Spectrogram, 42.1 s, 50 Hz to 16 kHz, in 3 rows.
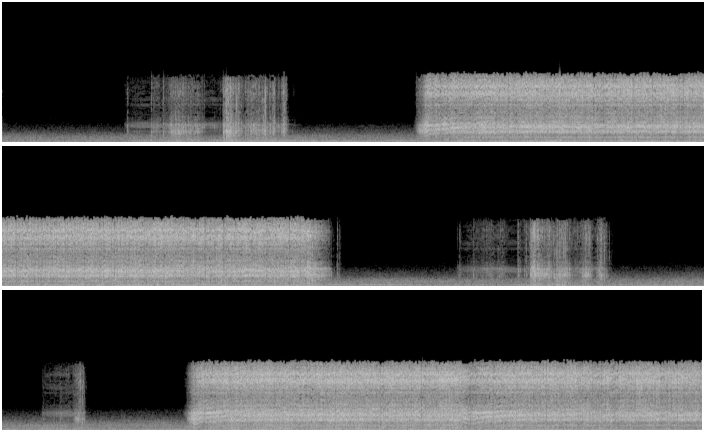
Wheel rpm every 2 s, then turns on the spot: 0, 10, 20, 0, 100, 160, 160, 160, 160, 150, 20, 0, 20, 0, 0, 10, 140, 160, 140, 160, 160.
4-6 24-26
